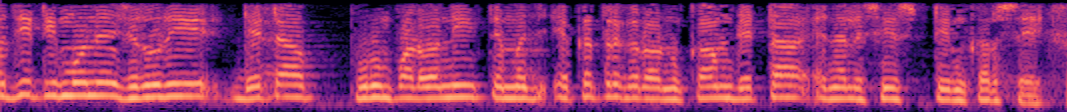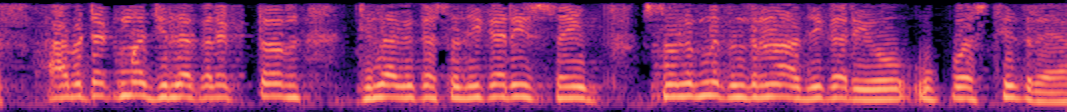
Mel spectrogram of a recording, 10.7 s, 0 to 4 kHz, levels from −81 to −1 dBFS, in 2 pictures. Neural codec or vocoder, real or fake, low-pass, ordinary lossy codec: none; real; 3.6 kHz; AAC, 24 kbps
